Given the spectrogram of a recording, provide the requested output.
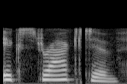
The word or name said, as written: extractive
